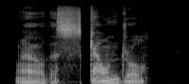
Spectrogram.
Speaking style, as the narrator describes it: muttered Lupin

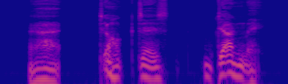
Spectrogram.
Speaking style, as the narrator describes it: he murmured

